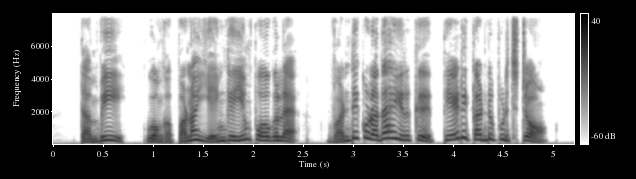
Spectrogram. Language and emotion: Tamil, happy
